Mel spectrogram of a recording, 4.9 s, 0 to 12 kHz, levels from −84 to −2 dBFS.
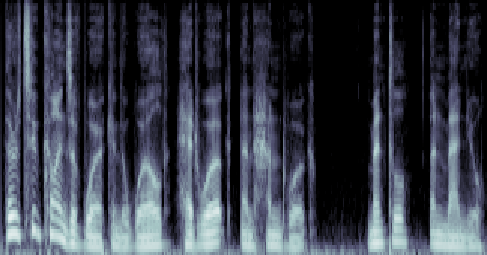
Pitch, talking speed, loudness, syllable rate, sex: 105 Hz, 195 wpm, -19 LUFS, 5.2 syllables/s, male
